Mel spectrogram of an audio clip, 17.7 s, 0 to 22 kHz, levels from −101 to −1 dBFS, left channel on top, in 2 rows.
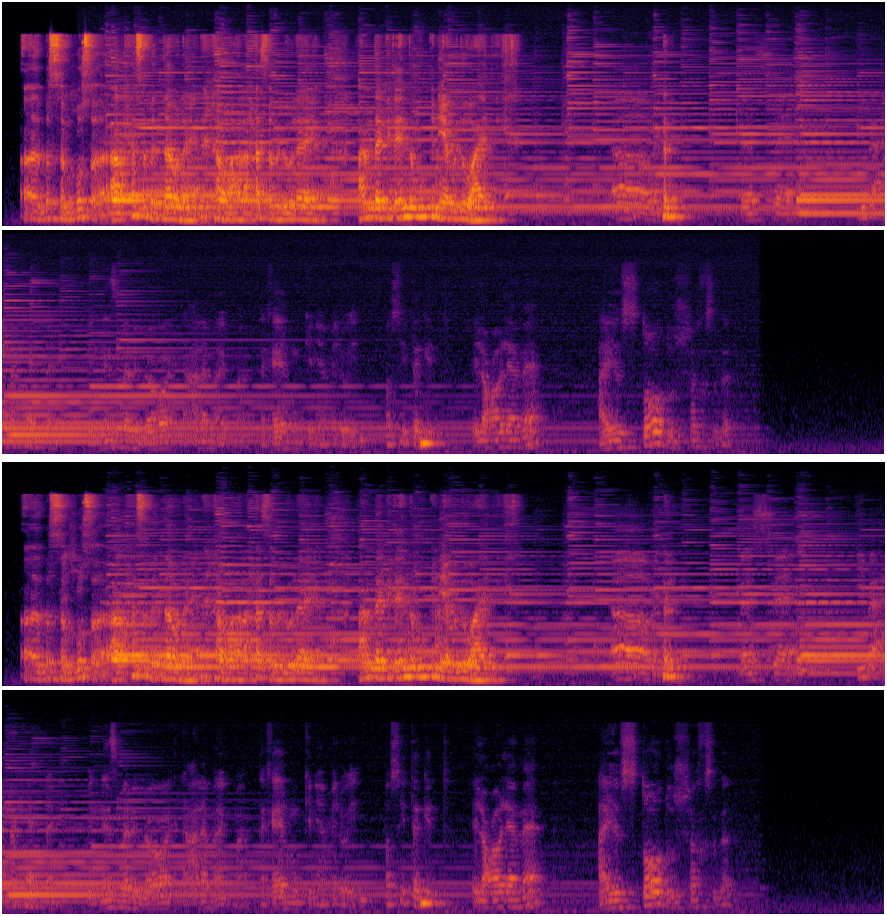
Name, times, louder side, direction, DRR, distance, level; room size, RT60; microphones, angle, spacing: voice 1, 0.2-5.2 6.6-6.8 13.0-13.1, left 4 dB, 60° left, 0.5 m, -30 dB
Harp, 1.0-13.5, left 1 dB, 85° left, 1.2 m, -37 dB
voice 2, 6.0-6.7 7.3-8.0 8.5-13.1 13.5-14.2 14.8-16.1, right 1 dB, 30° right, 1.2 m, -45 dB
5.2 x 2.9 x 2.6 m
head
